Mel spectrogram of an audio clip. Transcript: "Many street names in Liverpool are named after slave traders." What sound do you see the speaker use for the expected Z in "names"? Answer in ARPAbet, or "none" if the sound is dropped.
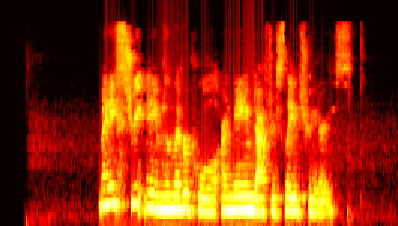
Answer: Z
